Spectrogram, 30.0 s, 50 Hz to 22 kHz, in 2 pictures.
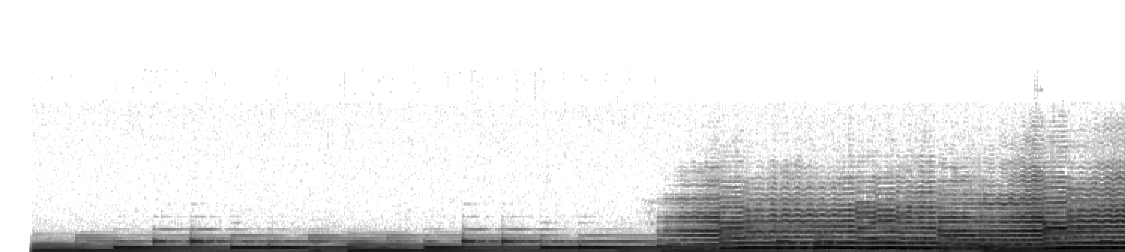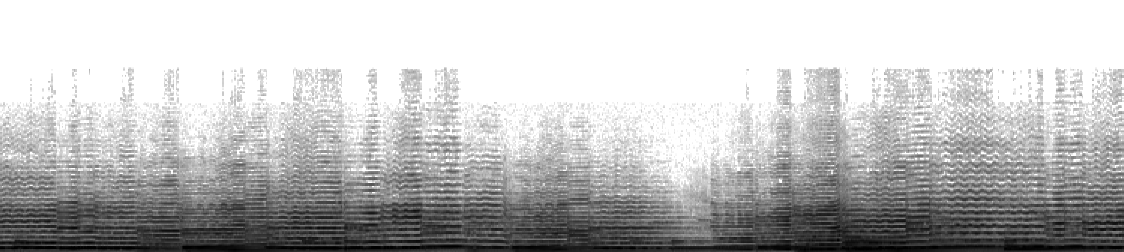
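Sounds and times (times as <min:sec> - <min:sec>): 
piano playing a nocturne: 0:00.4 - 0:29.9
violin playing a nocturne: 0:08.7 - 0:29.9.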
